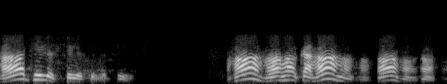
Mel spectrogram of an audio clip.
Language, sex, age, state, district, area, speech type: Odia, male, 60+, Odisha, Kandhamal, rural, conversation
